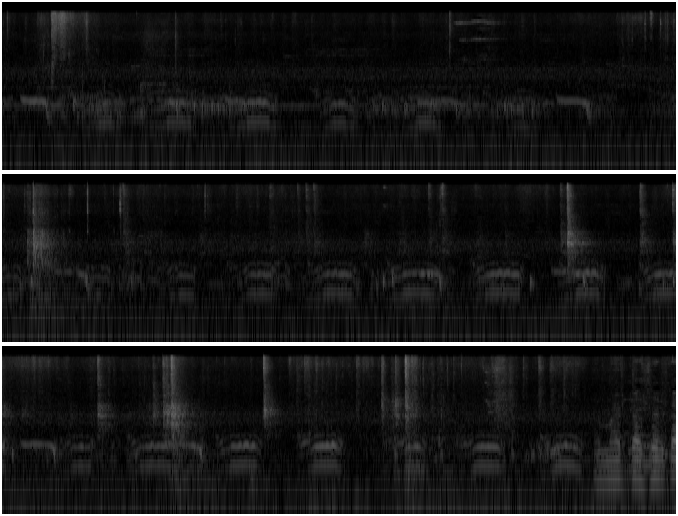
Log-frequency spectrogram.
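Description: Madras breed pigeons cooing in a loft, a steady run of soft, rhythmic rolling coos repeating close by, with occasional wing flutters and a voice talking quietly underneath.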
